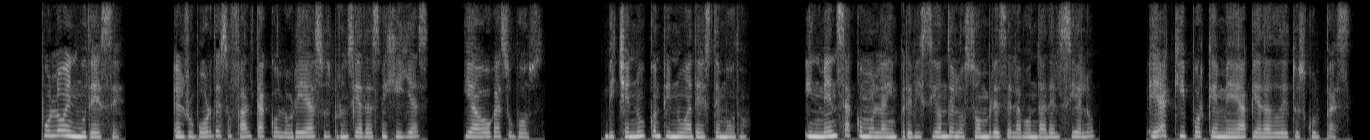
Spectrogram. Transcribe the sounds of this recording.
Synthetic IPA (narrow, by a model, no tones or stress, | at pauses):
pulo̞enmuðe̞se̞ː | lruβo̞ɾðe̞sufalt̪ako̞lo̞ɾe̞asuzβɾunsjaðazme̞xiʝas | iao̞ɣasuβo̞s | bit͡ʃe̞nuko̞nt̪inuaðe̞est̪e̞mo̞ðo̞ | inme̞nsako̞mo̞laimpɾe̞βisjo̞nd̪e̞lo̞so̞mbɾe̞zðe̞laβo̞nd̪aðe̞lsje̞lo̞ | e̞akipo̞ɾke̞me̞eapjaðað̞o̞ðe̞t̪uskulpas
